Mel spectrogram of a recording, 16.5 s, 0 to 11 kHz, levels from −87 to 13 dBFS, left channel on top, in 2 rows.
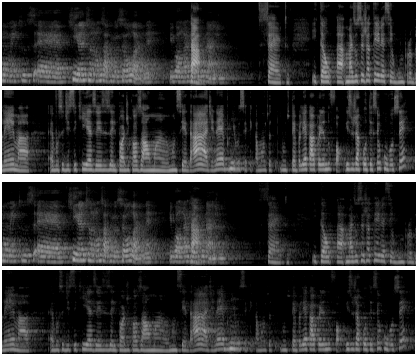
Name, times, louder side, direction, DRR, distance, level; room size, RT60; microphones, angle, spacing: voice 1, 0.0-3.0 3.3-4.4 12.7-13.0, right 1 dB, 40° right, -4 dB, 1.5 m, -35 dB
voice 2, 5.3-5.6 6.2-8.8 9.2-13.1 13.4-13.6 13.8-16.4, left 7 dB, 80° left, 15 dB, 0.3 m, -33 dB
24.0 x 9.9 x 2.3 m, 1.4 s
head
